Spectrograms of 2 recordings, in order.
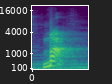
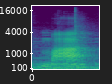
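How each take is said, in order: First: The pitch falls sharply, like a shout. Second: The pitch rises, like asking a question. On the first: "This one's the angry tone. ... You gotta kind of shout it" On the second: "Let's do second tone. ... it's a question"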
